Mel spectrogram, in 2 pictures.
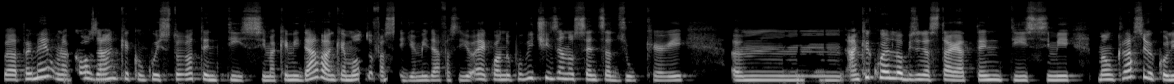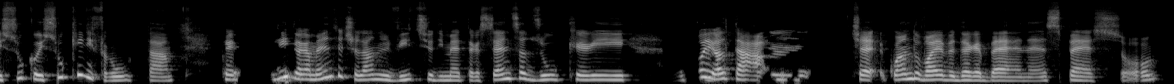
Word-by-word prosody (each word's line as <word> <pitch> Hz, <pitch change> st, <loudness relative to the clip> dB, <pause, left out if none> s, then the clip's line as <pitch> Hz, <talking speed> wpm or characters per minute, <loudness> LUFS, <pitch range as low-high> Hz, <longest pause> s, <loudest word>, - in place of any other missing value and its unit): Però 225 Hz, -1 st, 0 dB
per 255 Hz, +3 st, +1 dB
me 310 Hz, +6 st, +4 dB
è -, -, +1 dB
una 235 Hz, -11 st, -2 dB
cosa 265 Hz, +1 st, 0 dB
anche 265 Hz, +1 st, 0 dB
con 220 Hz, -3 st, -5 dB
cui 220 Hz, +1 st, -1 dB
sto 225 Hz, +3 st, -3 dB
attentissima 200 Hz, -5 st, -2 dB
che 185 Hz, +4 st, -2 dB
mi 205 Hz, 0 st, +3 dB
dava 325 Hz, -, +4 dB
anche 215 Hz, -2 st, +2 dB
molto 220 Hz, +7 st, 0 dB
fastidio, 200 Hz, -5 st, -6 dB
mi 190 Hz, +1 st, -1 dB
dà 195 Hz, 0 st, -2 dB
fastidio, 195 Hz, -1 st, -5 dB
è 240 Hz, -2 st, +2 dB
quando 220 Hz, -2 st, 0 dB
pubblicizzano 260 Hz, +1 st, -1 dB
senza 220 Hz, -4 st, -1 dB
zuccheri. 190 Hz, +1 st, -3 dB, 0.5 s
Ehm, 195 Hz, -1 st, -1 dB
anche 235 Hz, +9 st, +3 dB
quello 300 Hz, -4 st, +5 dB
bisogna 220 Hz, -1 st, +2 dB
stare 215 Hz, -1 st, +3 dB
attentissimi, 200 Hz, 0 st, 0 dB, 0.2 s
ma 225 Hz, -, +1 dB
un 225 Hz, -, +2 dB
classico 315 Hz, 0 st, +1 dB
con 215 Hz, -2 st, +2 dB
il 205 Hz, -, +2 dB
succo 280 Hz, +4 st, -2 dB
i 215 Hz, -, +5 dB
succhi 330 Hz, -, 0 dB
di 320 Hz, -6 st, +1 dB
frutta, 185 Hz, -1 st, -5 dB, 0.4 s
che 230 Hz, -3 st, -3 dB, 0.2 s
lì 285 Hz, +11 st, +3 dB
veramente 260 Hz, -, +2 dB
ce 340 Hz, -11 st, -4 dB
l'hanno 220 Hz, +2 st, 0 dB
il 205 Hz, -, +1 dB
vizio 220 Hz, +5 st, -3 dB
di 190 Hz, -1 st, -4 dB
mettere 185 Hz, -1 st, -2 dB
"senza 240 Hz, +8 st, 0 dB
zuccheri". 210 Hz, 0 st, 0 dB
E 200 Hz, -1 st, -21 dB
poi 340 Hz, +1 st, +3 dB
in -, -, +5 dB
realtà, 240 Hz, -3 st, +4 dB
uhm, 210 Hz, -2 st, -3 dB, 0.4 s
cioè, 210 Hz, -3 st, +1 dB
quando 245 Hz, +4 st, +2 dB
vai 210 Hz, -1 st, +5 dB
a -, -, 0 dB
vedere 195 Hz, -2 st, +2 dB
bene, 175 Hz, -1 st, -1 dB
spesso 185 Hz, +4 st, -4 dB
210 Hz, 165 wpm, -24 LUFS, 195-235 Hz, 0.5 s, quello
